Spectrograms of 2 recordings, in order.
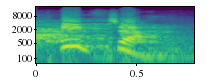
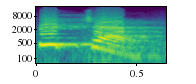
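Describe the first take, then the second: First: The first consonant is aspirated. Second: The first consonant is not aspirated. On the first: The speaker calls it right. "কিন্তু সঠিক উচ্চারণ কি হবে পিকচার" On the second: The speaker calls it wrong. "আমরা এটাকে জানি কি পিকচার"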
